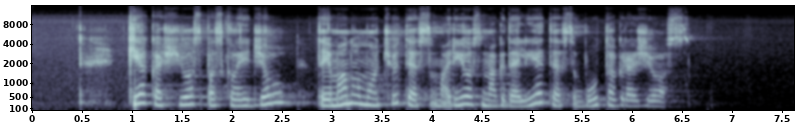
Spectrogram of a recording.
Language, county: Lithuanian, Telšiai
